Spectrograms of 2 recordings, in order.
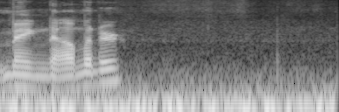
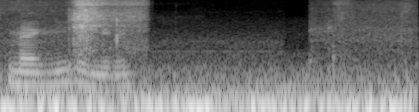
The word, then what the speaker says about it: magnetometer: I believe it's pronounced magnometer. No, it's magnetometer.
